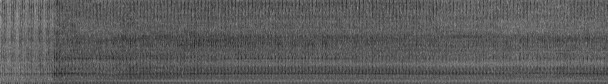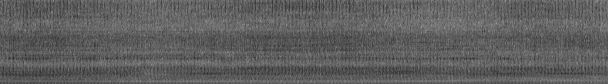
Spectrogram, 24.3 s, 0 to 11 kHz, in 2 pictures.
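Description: Close, loud and steady engine drone from a Mitsubishi MTR-300 mini tractor under added throttle, holding a constant running note with slight swells throughout and no voices.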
